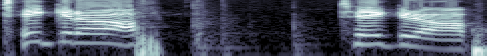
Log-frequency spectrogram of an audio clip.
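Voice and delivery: urgent, insistent, pressing, said twice over. Shouting in character at another player to take it off: shouting. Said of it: "I'm just gonna shout".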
